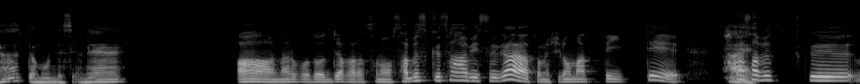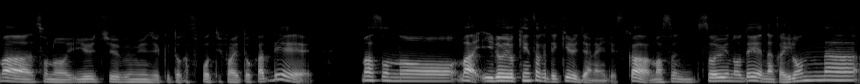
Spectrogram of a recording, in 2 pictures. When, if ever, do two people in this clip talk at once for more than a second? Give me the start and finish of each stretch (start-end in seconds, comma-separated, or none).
none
